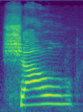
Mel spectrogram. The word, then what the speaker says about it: Shaul: And he said to Saul, he would have pronounced it with the Hebrew pronunciation, Shaul, Shaul, why persecutest thou me?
